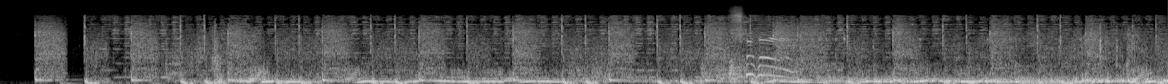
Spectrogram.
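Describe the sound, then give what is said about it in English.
A song plays loudly and continuously for about twelve seconds, a dense full-band mix with a steady beat and melodic vocal-like lines, starting abruptly after a brief silence. “When my dad's on his way to Burger King to return the Whopper Juniors that have mayo on them, that right when he touches the handle on his car to go back to Burger King, this song.”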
